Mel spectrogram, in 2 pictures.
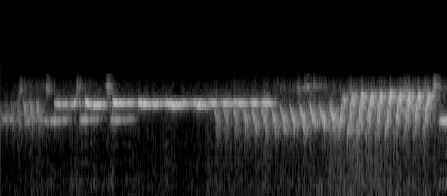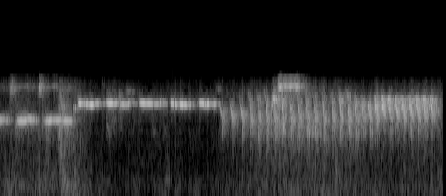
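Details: Canary singing, a continuous song of long steady whistled tones alternating with fast buzzy trills and rolling tours, with pitch shifting between low and higher phrases, loud and unbroken throughout.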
